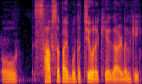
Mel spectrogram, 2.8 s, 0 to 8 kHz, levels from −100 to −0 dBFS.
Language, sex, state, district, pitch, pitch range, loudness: Hindi, male, Rajasthan, Jaipur, 105 Hz, 95-115 Hz, -22 LUFS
